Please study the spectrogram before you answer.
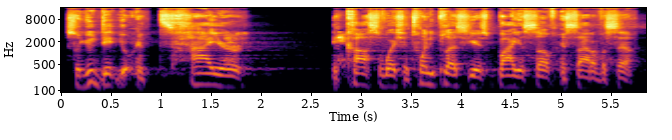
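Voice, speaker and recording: A man hosting a podcast, asking deliberate, probing interview questions. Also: mid-range voice, a bit bright. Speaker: podcast host. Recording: reverberant with faint noise.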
